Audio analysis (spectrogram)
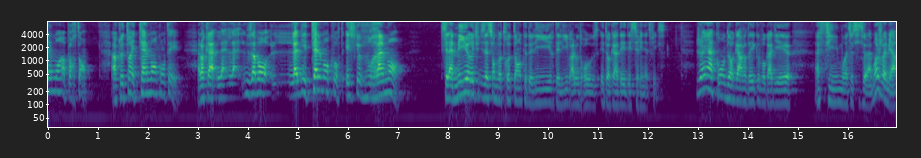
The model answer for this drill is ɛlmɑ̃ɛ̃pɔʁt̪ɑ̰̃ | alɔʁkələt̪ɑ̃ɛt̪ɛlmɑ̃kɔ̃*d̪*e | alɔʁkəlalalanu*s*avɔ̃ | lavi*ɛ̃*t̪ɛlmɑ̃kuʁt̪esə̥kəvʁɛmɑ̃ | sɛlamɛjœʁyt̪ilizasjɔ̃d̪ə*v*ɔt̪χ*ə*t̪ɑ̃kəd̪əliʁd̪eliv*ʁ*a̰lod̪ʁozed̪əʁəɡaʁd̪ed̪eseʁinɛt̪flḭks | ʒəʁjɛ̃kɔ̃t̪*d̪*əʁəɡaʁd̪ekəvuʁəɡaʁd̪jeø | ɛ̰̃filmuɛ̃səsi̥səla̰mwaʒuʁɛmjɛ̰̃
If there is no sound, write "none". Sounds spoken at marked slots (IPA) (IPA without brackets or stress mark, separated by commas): t̪, z, ɛ, v, ə, ʁ, d̪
